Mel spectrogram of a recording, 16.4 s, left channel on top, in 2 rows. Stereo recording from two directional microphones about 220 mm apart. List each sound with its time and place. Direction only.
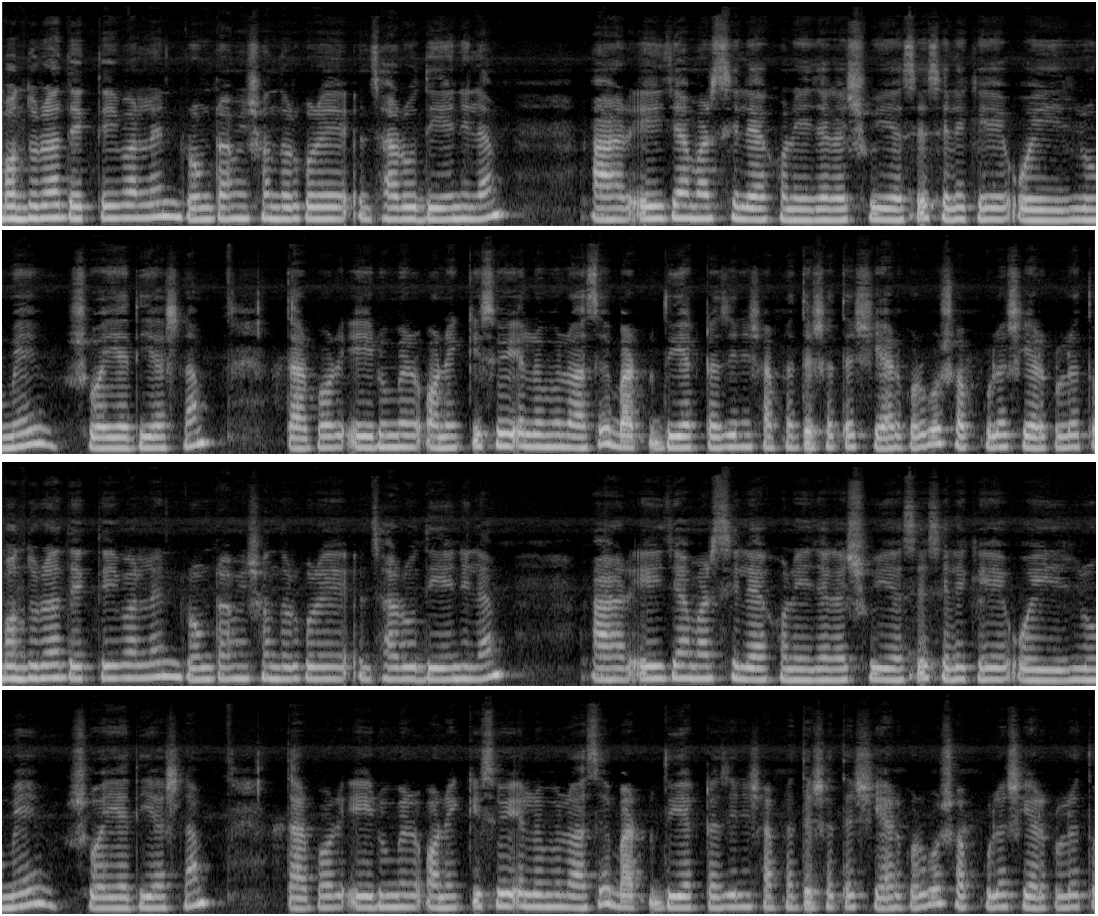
0.0 s speech: 20° left (ahead or behind)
